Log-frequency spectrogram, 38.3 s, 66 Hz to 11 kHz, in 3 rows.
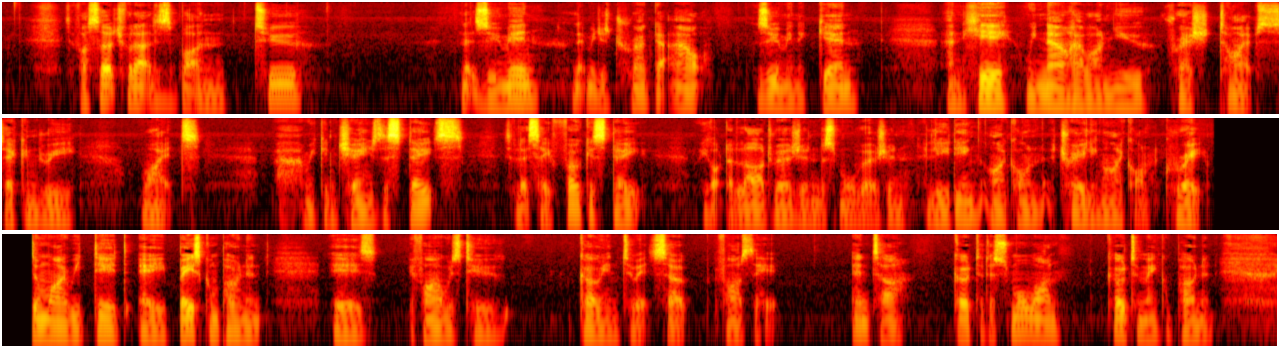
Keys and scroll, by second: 0.8 shift+i.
